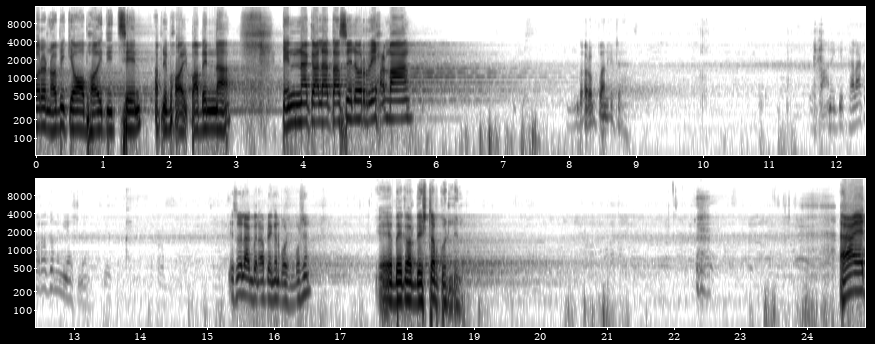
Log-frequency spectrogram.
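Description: A man preaches in a melodic, chanting voice through a microphone and loudspeakers, echoing in a large open space.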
